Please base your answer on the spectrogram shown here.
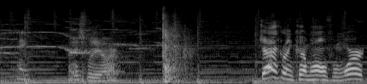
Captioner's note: door closes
